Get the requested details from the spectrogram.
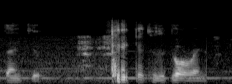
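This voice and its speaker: Low man through a doorbell speaker. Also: steady tone, normal speed, a crowd in the background. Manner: stammering, repeating himself. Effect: heard through a doorbell camera speaker. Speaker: homeowner. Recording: dull doorbell intercom audio.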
